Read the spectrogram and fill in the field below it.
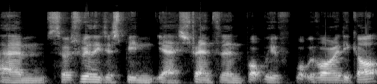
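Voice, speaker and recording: In a Scottish accent, a man talks at a moderate pace. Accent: Scottish, still noticeable. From Scotland. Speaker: business executive. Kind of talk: interview. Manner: hesitant, many fillers and repeats.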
